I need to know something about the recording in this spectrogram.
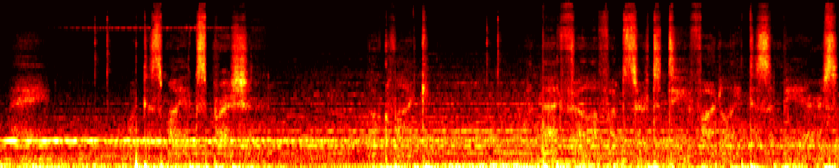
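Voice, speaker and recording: A performer voicing an eerie, melancholic faceless creature in a horror game, speaking in a halting, intense whisper. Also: natural voice. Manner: slow, halting, stiff and intense. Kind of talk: whispered horror ASMR monologue.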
